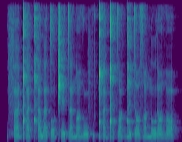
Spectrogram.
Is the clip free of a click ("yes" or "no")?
no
